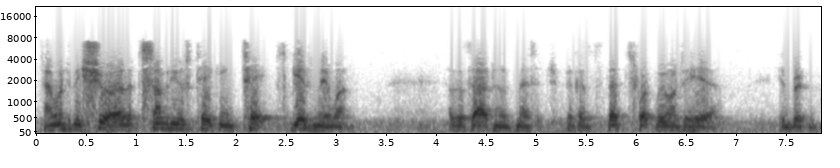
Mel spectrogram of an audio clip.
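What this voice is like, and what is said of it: British accent, slightly softened. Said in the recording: “the British accent. 10 years in Chicago perhaps took the sharp end of it.”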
